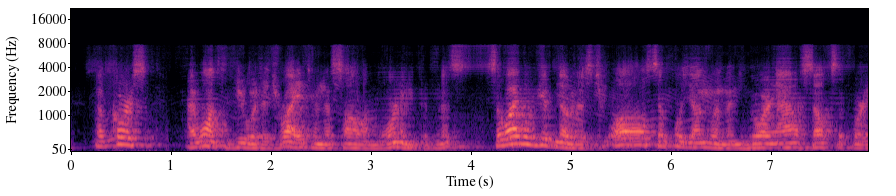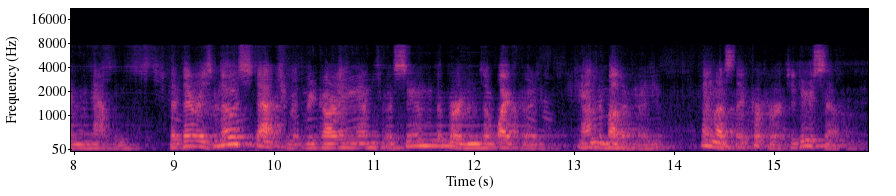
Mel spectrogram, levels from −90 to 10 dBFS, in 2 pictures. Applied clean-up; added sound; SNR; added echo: neural separator model SepFormer DNS4.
